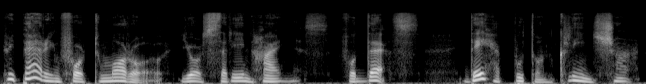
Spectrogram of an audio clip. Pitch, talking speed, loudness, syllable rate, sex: 150 Hz, 110 wpm, -19 LUFS, 3.7 syllables/s, female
